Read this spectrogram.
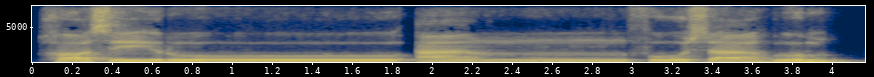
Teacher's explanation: khosiru anfusahum rumah wawu sukun mad thobi'i. Tetapi karena bertemu dengan huruf alif di kata yang berbeda maka menjadi mad jaiz munfasil dibaca panjang boleh lima boleh dua harakat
